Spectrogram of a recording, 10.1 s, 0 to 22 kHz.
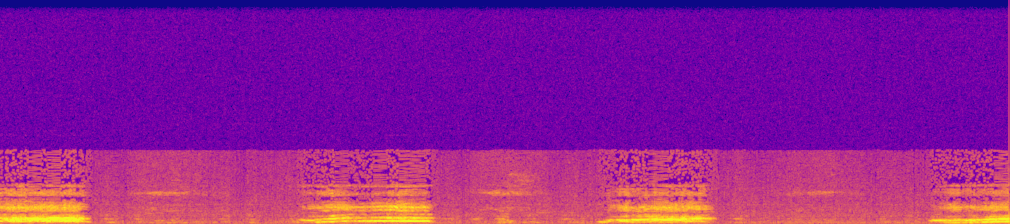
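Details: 36-year-old woman from the Philippines snoring very loudly: deep, rattling snores with each in-breath, about 18 breaths a minute, quiet out-breaths between.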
